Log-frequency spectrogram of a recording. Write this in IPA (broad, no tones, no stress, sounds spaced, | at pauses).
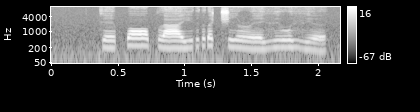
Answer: k e p ɔː p l aː j r ɐ t͡ʃ i ɹ e vʲ uː vʲ ɘ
